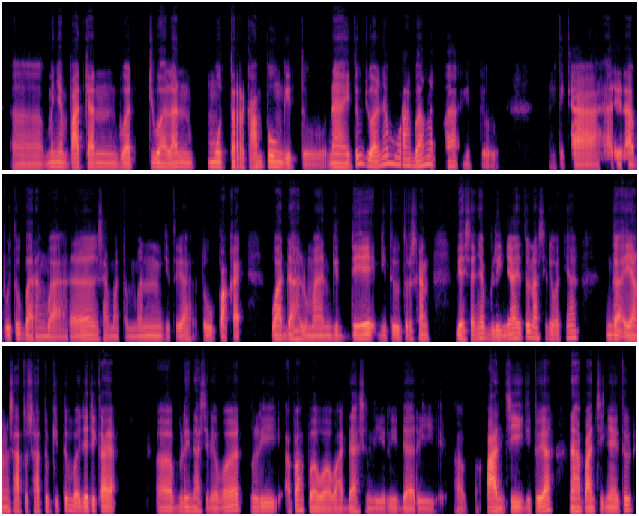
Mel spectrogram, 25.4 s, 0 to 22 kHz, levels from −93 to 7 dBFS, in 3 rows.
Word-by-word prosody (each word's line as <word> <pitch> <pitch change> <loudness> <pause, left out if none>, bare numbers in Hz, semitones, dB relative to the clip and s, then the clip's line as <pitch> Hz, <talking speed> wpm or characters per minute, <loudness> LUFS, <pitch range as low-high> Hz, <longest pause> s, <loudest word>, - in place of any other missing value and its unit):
eee, 90 -1 -4
menyempatkan 100 -3 +2 0.3
buat 95 -1 +2 0.2
jualan 105 0 +3 0.4
muter 110 0 +2
kampung 110 +5 +2
gitu. 95 -4 -5 0.3
Nah, 100 0 +5
itu 95 - -4
jualnya 130 +5 +3
murah 155 -4 +1
banget 155 +8 +1
Mbak, 115 +2 -2
gitu, 85 - -15 0.9
ketika 90 -2 -4 0.4
hari - - -2
Rabu 85 +1 +1
tuh 110 - -2
bareng-bareng 85 +1 0
sama 85 -2 -6
temen 85 +2 -5 0.3
gitu - - -12
ya, - - -1 0.2
tuh 90 - -1
pakai - - +2 0.5
wadah 95 -1 +3
lumayan 90 0 0
gede 100 +3 +3
gitu, 95 0 -6
terus 95 0 -4
kan 105 -1 +2 0.4
biasanya 95 +3 +2
belinya 95 +2 +1
itu 115 +5 -4
nasi 120 0 -1
liwetnya 105 +6 -3 0.5
enggak 100 0 +3
yang 95 0 +4
satu-satu 95 +1 -2
gitu, - - -11
Mbak. 105 -5 +2
Jadi 115 +4 +2
kayak, 100 -3 +5 0.6
eee, 95 -1 +2
beli 100 +1 -1
nasi 95 -1 -4
liwet, 95 +8 +2
beli 95 -1 -1 0.3
apa, 120 - +1
bawa 90 -2 +3
wadah 85 +1 0
sendiri 85 0 -6 0.2
dari, 80 -1 0 0.4
eee, - - -7 0.3
panci 95 0 +6 0.2
gitu 85 - -6
ya. 115 - +7 0.3
Nah, 95 0 +7
pancinya 90 +1 +3
itu, 130 - -2
95 Hz, 140 wpm, -27 LUFS, 90-105 Hz, 0.9 s, ya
